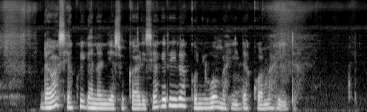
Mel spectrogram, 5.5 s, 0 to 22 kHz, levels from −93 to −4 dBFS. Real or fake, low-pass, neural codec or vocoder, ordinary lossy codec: fake; none; vocoder, 44.1 kHz, 128 mel bands, Pupu-Vocoder; none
